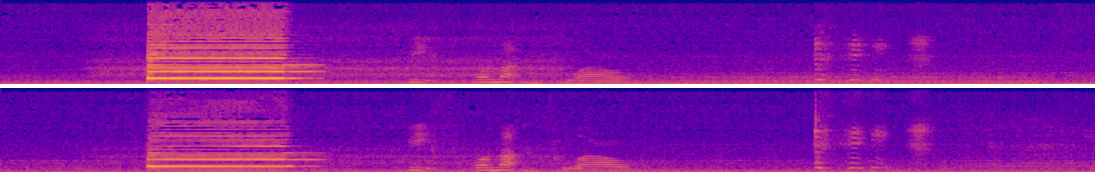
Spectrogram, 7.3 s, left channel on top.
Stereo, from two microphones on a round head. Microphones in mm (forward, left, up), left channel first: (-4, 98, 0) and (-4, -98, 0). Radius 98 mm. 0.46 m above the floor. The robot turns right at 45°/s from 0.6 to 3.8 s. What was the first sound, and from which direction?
An alarm, 85° left.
